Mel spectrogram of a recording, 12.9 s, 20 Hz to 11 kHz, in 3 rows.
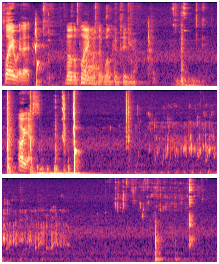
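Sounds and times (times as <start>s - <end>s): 
speech: 0.0s - 2.8s, 4.6s - 5.2s
Scotch whisky glugging into a glass: 7.0s - 12.6s.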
